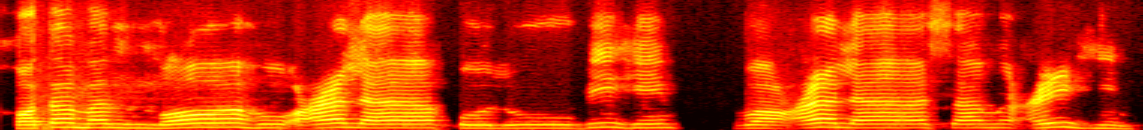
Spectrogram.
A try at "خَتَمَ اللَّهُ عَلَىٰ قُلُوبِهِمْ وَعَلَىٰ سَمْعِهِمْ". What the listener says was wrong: So when you say ala, your ayn here is good. Even here is good. But when you hear say sam'ihim, then it becomes heavy.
